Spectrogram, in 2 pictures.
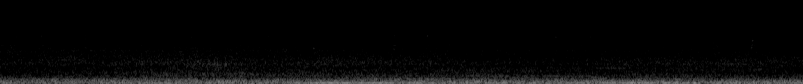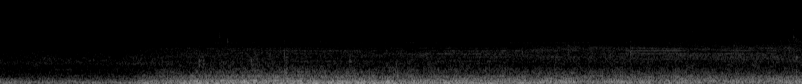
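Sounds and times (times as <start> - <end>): train rumbling on track: 8.7 - 16.0.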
